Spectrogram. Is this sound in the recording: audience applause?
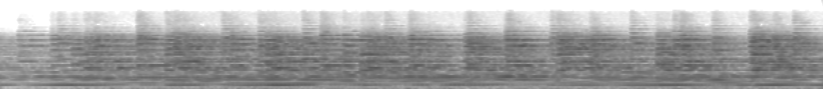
no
